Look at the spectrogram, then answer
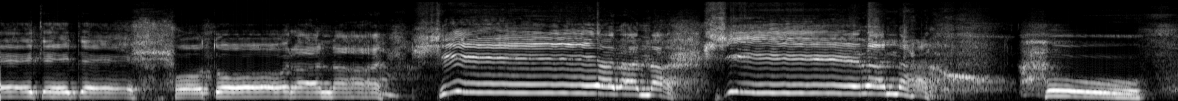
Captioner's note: non-english speech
